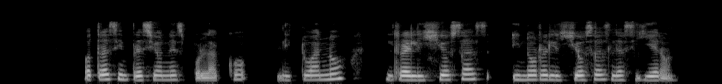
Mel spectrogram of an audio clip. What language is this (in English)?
Spanish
